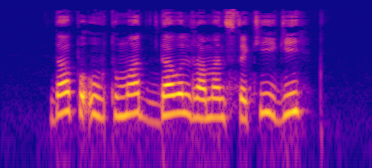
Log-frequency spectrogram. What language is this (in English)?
Pashto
